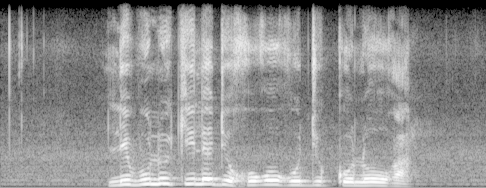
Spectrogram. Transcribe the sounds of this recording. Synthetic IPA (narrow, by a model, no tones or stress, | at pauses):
lɪbʊlʊkʼiledik͡xʰʊɣʊɣʊdikʼʊlʊːɣa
